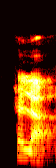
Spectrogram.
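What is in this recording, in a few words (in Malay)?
"hela", Malay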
